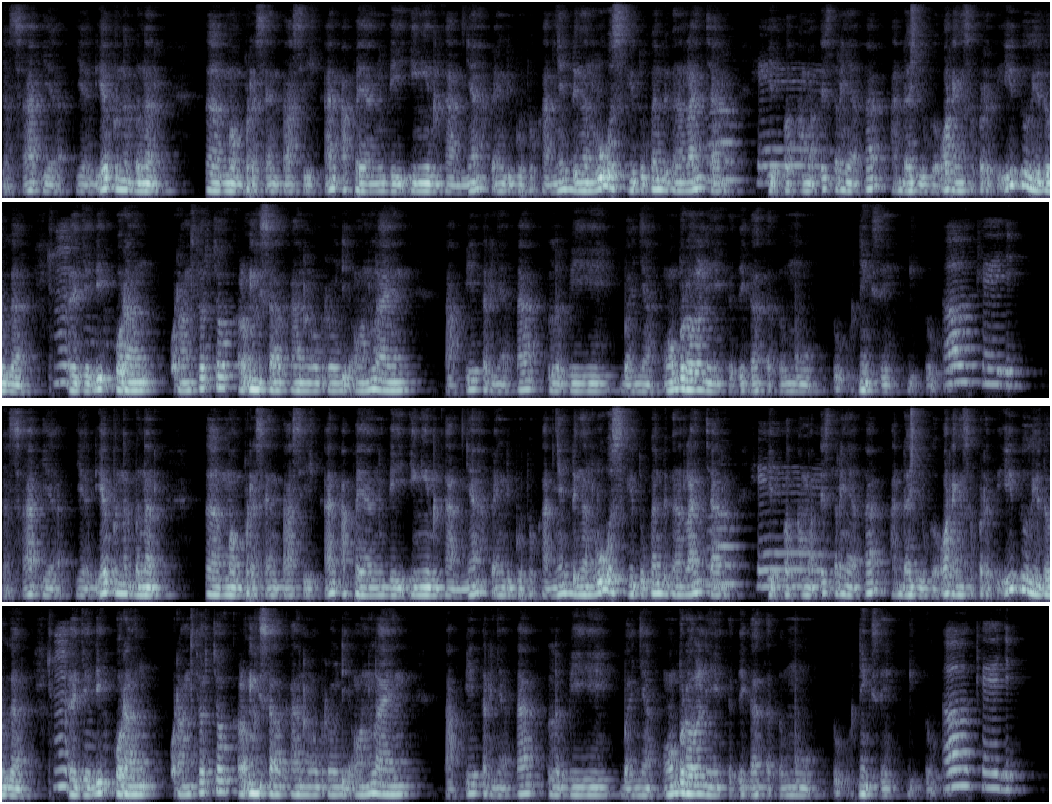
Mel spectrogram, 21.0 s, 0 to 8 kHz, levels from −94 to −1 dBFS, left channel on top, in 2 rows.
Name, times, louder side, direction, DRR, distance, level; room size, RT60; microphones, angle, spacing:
voice 1, 0.0-1.6 2.0-7.3 7.6-10.7 11.1-11.9 12.2-14.5 14.9-17.7 18.0-18.6 19.0-19.8, left 1 dB, 30° right, 0 dB, 0.4 m, -30 dB
voice 2, 7.0-8.3 11.0-11.8 19.9-20.5, right 4 dB, 80° right, 3 dB, 0.6 m, -39 dB
2.7 x 2.6 x 2.4 m, 0.43 s
head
